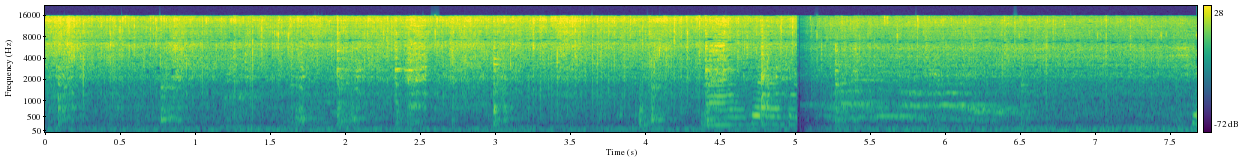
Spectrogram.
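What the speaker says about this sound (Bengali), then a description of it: "সিদ্ধ হওয়া পর্যন্ত একটু ভেজে নেব" Garlic frying in a pan for coriander-leaf bhorta, a loud continuous sizzle and crackle with rhythmic stirring scrapes up close, briefly interrupted by a sharp knock.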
